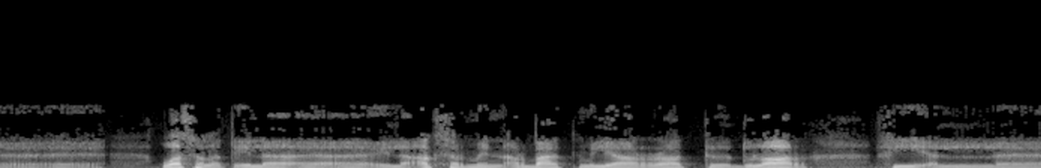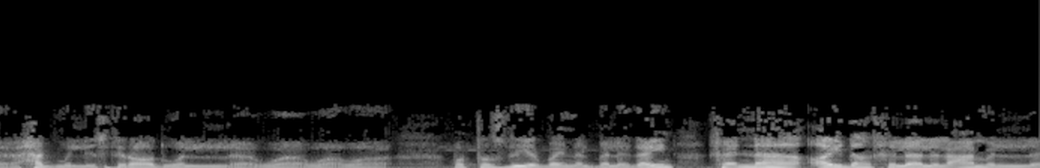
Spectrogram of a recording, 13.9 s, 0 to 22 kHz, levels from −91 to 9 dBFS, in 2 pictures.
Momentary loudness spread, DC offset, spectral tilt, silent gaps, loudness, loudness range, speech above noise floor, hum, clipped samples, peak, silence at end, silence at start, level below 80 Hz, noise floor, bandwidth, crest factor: 15 LU; under 0.1%; -6.5 dB/octave; none; -20 LUFS; 6 LU; 20 dB; none; under 0.1%; 0 dBFS; 0 s; 0 s; -42 dBFS; -40 dBFS; 8.4 kHz; 20 dB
